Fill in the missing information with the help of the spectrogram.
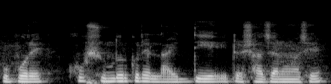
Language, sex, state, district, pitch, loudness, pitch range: Bengali, male, Tripura, West Tripura, 130 Hz, -17 LUFS, 125-140 Hz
